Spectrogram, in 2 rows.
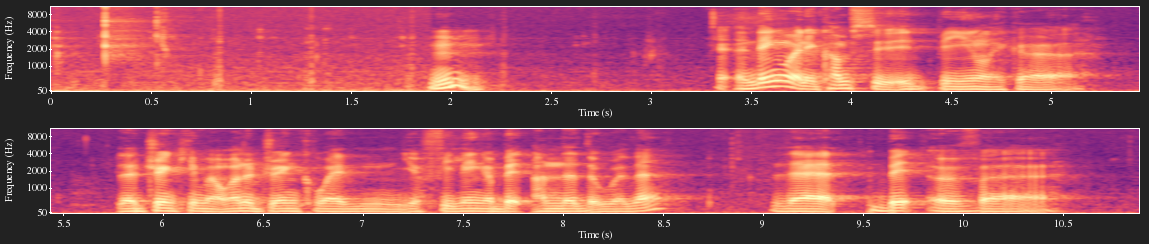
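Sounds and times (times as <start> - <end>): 
person eating orange slices: 0.3 - 3.3
speech: 1.9 - 2.3, 3.3 - 5.2, 5.8 - 10.6.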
